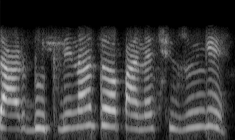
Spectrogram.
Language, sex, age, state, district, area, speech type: Marathi, female, 18-30, Maharashtra, Amravati, rural, conversation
